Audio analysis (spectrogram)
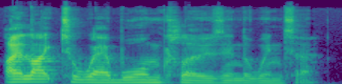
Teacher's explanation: there i dropped the th and you probably didn't even notice · a lot of native speakers, when they're speaking quickly, they will, without realizing it, drop the th sound.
